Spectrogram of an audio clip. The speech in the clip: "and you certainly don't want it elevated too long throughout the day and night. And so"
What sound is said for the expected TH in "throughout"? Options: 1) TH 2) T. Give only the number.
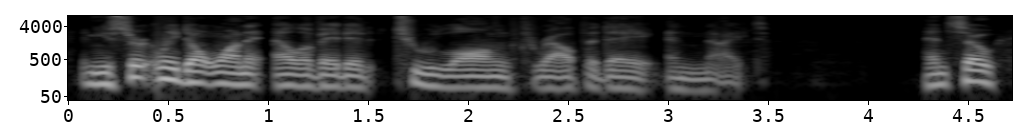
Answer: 1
